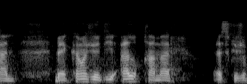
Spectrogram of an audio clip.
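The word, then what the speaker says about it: القمر: Mais quand je dis Al-Qamar, est-ce que je prononce la lame ou non?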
